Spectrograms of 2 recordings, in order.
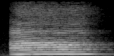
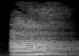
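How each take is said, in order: First: The pitch stays high and level throughout. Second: The pitch rises from middle to high. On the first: It sounds like opening up for the doctor. "Now let's go back from the first tone" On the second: It sounds like asking a question. "You're having a question"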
